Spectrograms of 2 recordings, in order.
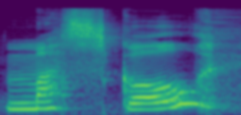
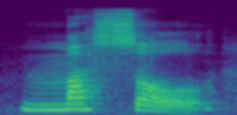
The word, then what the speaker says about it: muscle: Notice that the C in the word muscle is silent. Do not say muscle. Instead, it's just muscle.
